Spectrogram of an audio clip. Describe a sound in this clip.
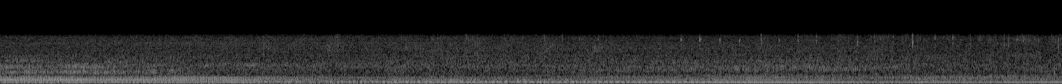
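A horse's hooves thud softly on grass as it trots.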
